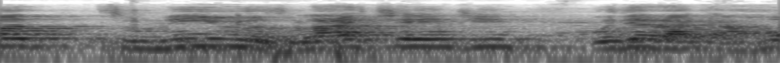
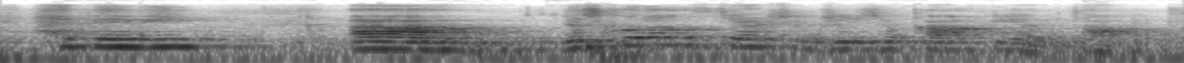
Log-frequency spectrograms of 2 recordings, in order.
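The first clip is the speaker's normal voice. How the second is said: much softer gentle invitation; soft imitated wife; 3 semitones lower, 9 dB quieter than usual. Wife inviting husband to Sunday coffee, very soft. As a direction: coax him gently, very soft. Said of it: "She will wake up".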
